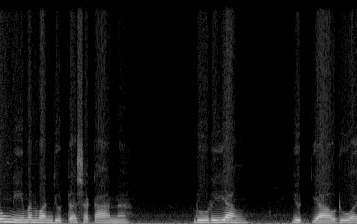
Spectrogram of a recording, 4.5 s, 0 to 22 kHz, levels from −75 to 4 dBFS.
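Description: Sample clock jitter runs through the whole clip: the converter's clock wanders by roughly ten microseconds, so each sample lands slightly off time. Steep, loud and bright parts of the speech gain a fizzy roughness, about 30 dB below the signal, that disappears in pauses.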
